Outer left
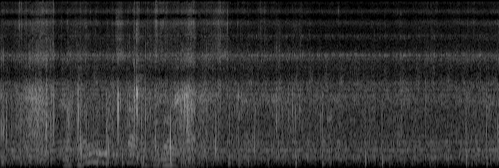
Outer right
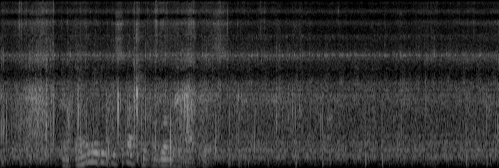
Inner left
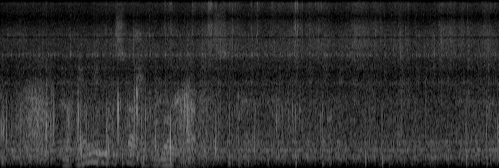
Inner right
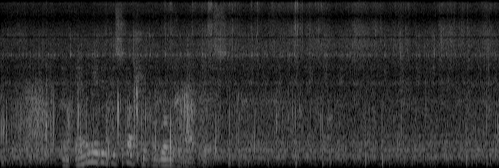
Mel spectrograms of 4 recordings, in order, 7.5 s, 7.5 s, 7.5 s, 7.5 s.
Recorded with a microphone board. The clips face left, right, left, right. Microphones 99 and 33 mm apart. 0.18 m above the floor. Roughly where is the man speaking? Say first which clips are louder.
Outer right 2 dB, inner right 3 dB; right.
